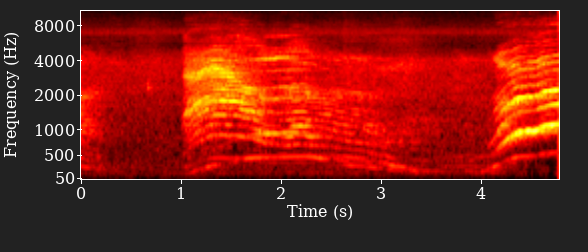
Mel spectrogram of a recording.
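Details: Domestic cat uttering long, moaning meows that sag slowly downward after a sudden start, then a sharp rising, louder cry at the end.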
